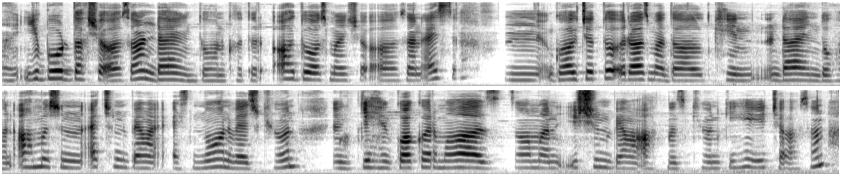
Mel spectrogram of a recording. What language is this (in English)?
Kashmiri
